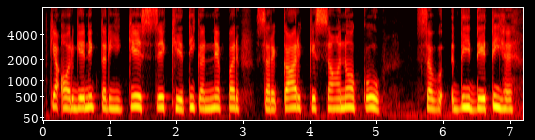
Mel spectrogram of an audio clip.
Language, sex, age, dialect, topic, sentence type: Hindi, female, 25-30, Kanauji Braj Bhasha, agriculture, question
